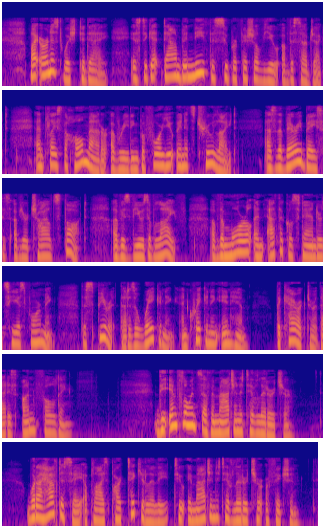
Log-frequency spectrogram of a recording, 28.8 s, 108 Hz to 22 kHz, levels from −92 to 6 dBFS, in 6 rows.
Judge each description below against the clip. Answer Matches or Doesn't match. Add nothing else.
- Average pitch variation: Matches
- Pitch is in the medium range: Matches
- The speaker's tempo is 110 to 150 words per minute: Doesn't match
